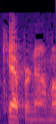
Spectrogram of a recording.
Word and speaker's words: Capernaum: Verse 21, and they went into, and I always say this, Capernaum. I wish they'd spell it a little different.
